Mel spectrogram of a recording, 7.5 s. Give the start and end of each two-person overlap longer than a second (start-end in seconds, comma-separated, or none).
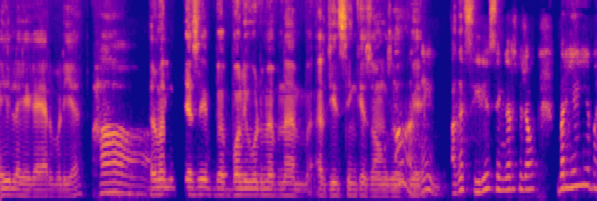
none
